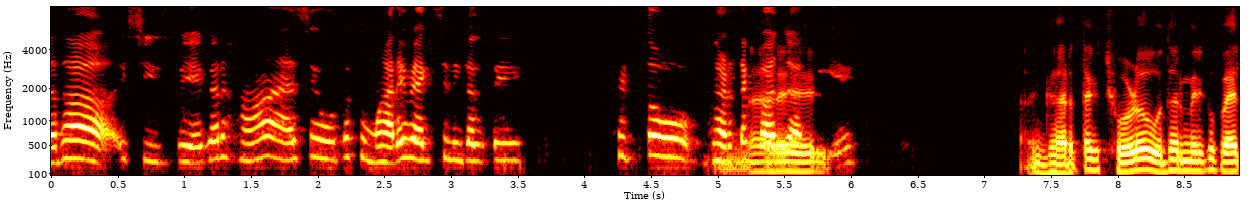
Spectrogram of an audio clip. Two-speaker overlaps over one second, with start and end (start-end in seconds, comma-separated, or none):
none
